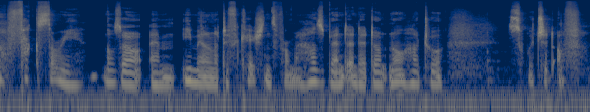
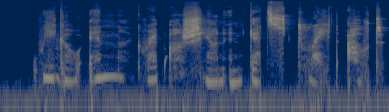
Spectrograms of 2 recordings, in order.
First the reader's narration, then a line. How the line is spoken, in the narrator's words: breathed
